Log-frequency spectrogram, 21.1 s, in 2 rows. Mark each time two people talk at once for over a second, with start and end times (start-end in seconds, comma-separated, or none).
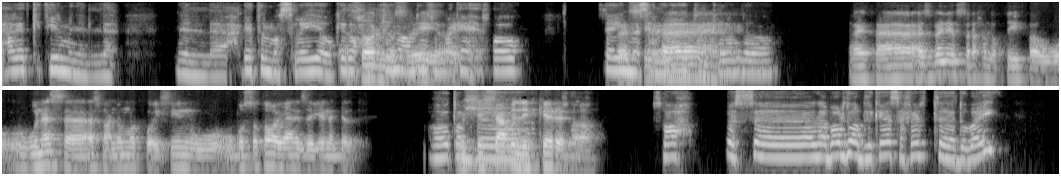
3.4-4.7, 15.1-16.5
